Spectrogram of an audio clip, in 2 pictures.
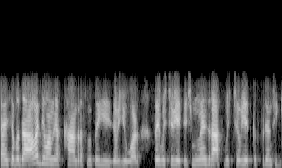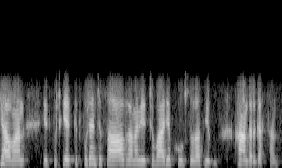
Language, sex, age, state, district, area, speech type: Kashmiri, female, 30-45, Jammu and Kashmir, Anantnag, rural, conversation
